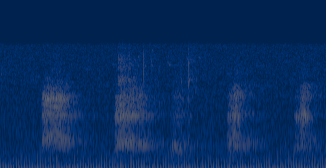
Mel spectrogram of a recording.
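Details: Roe deer barking: four hoarse, broadband barks spaced roughly a second apart, the second loudest and longest, over a steady low background hum.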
